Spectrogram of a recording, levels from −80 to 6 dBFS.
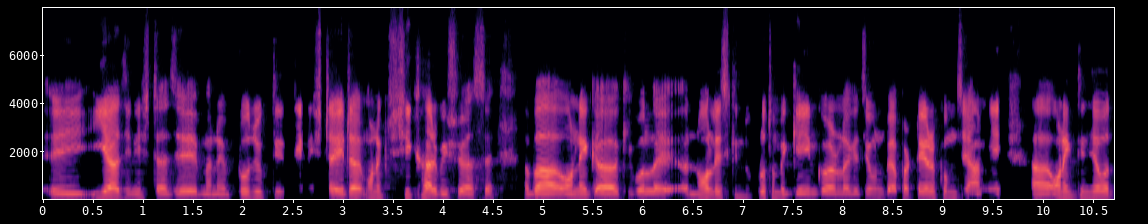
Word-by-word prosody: এই 285 - +1 0.3
ইয়া 180 -1 +8
জিনিসটা 145 -2 -6
যে 130 - -3 0.3
মানে 130 0 -5 0.2
প্রযুক্তির 180 +2 -4
জিনিসটা 175 -1 -3
এটা 170 +3 +4 0.2
অনেক 185 0 -2 0.2
শিখার 200 -5 +3
বিষয় 135 0 -2
আছে - - -7 0.5
বা 140 - +7 0.3
অনেক 160 +2 +3 0.2
আ - - +6 0.2
কি - - -13
বলে 140 -1 0 0.3
আ - - -1
নলেজ 160 +2 +2
কিন্তু 170 -3 -15
১ম 175 +1 -5
এ - - -10
গেইন 150 +1 +2
করা 140 -1 +3
লাগে। 130 +1 -2
যেমন 160 +1 -5
ব্যাপারটা 175 0 -1
এরকম 175 +1 -1
যে - - 0
আমি 160 +2 -5 0.4
আ - - +4 0.2
অনেকদিন 185 +3 0
যাবৎ 180 -1 +1
165 Hz, 185 wpm, -24 LUFS, 145-180 Hz, 0.5 s, ইয়া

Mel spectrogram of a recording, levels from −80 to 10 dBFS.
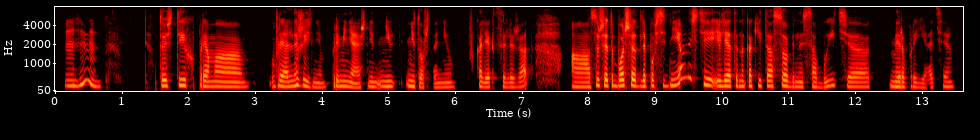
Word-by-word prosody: Мгм. 205 - -1 0.9
То 205 - +1
есть 200 +4 +2
ты 220 -3 +3
их 210 - -3
прямо 170 -3 +2 0.3
в 185 +3 -7
реальной 185 +3 +3
жизни 160 -8 -2
применяешь? 180 -8 0
Не 175 - -3
не 180 +1 -3
не 195 -2 0
то, 150 -3 -3
что 145 - -8
они 155 +1 -6 0.2
в - - -16
коллекции 160 -1 -2
лежат. 160 +2 -4 0.6
А 165 -1 +2
слушай, 215 +4 +4
это 200 - +5
больше 210 +1 +7
для 190 0 +1
повседневности 220 - 0
или 195 -3 +3
это 190 0 +4
на 190 - -1
какие-то 190 0 0
особенные 175 -3 +1
события, 165 0 -3 0.3
мероприятия? 170 -1 -3
180 Hz, 140 wpm, -30 LUFS, 165-200 Hz, 0.9 s, больше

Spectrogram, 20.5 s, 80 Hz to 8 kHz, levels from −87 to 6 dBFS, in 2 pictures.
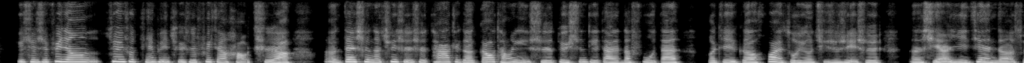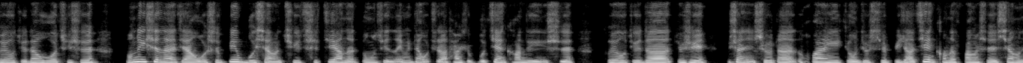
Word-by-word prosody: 尤 - - -1
其 265 +1 +1
是 260 0 +1
非 310 +2 +5
常 275 +1 +3
虽 310 - +2
然 - - +6
说 295 -1 +2
甜 260 -2 -2
品 280 +2 0
确 250 - -2
实 245 -1 -1
非 265 +3 0
常 240 -2 -1
好 235 - -1
吃 - - -5
啊， 200 -3 +5 0.3
呃， 185 - -2
但 280 +5 +6
是 280 +1 +2
呢， 240 -2 0
确 255 +4 +1
实 275 -3 0
是 245 -1 -2
它 255 +2 0
这 265 - -3
个 220 -3 +1
高 260 +4 +2
糖 235 -1 -1
饮 210 -7 -2
食， 205 - -3
对 225 0 0
身 255 +3 -4
体 225 -4 -3
带 225 -2 +2
来 215 - 0
的 215 +1 0
负 230 -1 -5
担 210 +1 +2 0.2
和 215 - -2
这 235 +2 -1
个 200 -3 +2
坏 275 +1 +4
作 215 -2 -2
用 195 -1 +1
其 205 - -10
实 225 0 0
是 225 - +2
也 - - 0
是， 210 -1 -3 0.3
呃， 195 0 0
显 200 - +1
而 - - +3
易 235 -2 0
见 235 -1 +1
的。 170 -1 0
所 235 +4 -3
以 240 - 0
我 220 - -1
觉 - - -4
得 230 0 +1
我 190 -3 0
其 190 +4 -7
实 225 0 -1 0.3
从 225 +4 -1
内 290 0 +6
心 285 -2 +1
来 225 -4 +1
讲， 185 -2 +2
我 165 - 0
是 200 +3 -4
并 265 +3 +2
不 210 - 0
想 175 -6 -1
去 200 +3 -6
吃 210 +2 -9
这 250 - -6
样 230 -4 +2
的 180 - +1
东 190 +2 -4
西 180 -6 -2
的， 155 - -3
因 - - -2
为 - - -3
但 230 -2 -2
我 - - -3
知 - - -6
道 - - +2
它 225 -1 -1
是 175 - -4
不 170 - -3
健 230 -3 0
康 200 0 -2
的 185 - 0
饮 165 -1 0
食。 160 0 -1 0.3
所 230 - -2
以 - - 0
我 215 -2 -1
觉 205 -1 -3
得， 215 +1 +4
就 225 - -1
是， 215 -2 +2 0.2
就 230 - -12
像 255 - +1
你 170 - -2
说 210 +3 -2
的， 195 -3 +1
呃， 210 - -4
换 235 -1 +2
一 210 - 0
种 180 -4 0
就 195 - -2
是 200 0 -4
比 195 +3 -4
较 225 - +2
健 285 +7 +3
康 225 -3 -2
的 190 - +3
方 200 +1 -1
式， 185 -3 0
像 200 -1 -1
220 Hz, 360 characters per minute, -20 LUFS, 200-245 Hz, 0.3 s, 然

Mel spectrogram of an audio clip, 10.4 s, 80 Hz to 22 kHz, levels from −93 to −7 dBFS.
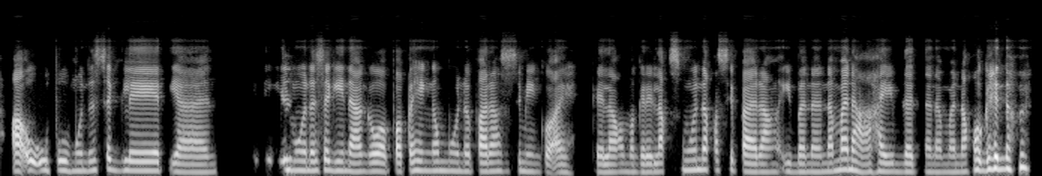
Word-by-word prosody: ah - - +7
uupo 215 - +1
muna 200 +1 -5
saglit 205 -3 +2
'yan, 175 -1 -1 0.4
titigil 440 - -3
muna 210 -1 +1
sa 215 0 +1
ginagawa, 190 -2 +2
papahinga 200 +2 0
muna 195 -1 -4
parang 195 0 +2
sasabihin 190 -1 -8
ko, - - -9
"Ay 165 -1 -3 0.2
kailangan 175 +1 -1
ko - - -4
mag-relax 175 +1 -2
muna, 225 +1 +1
kasi 215 0 -7
parang 180 -1 +2
iba 180 -1 -3
na 180 0 -3
naman, 205 +5 +2
naha-high 185 -2 0
blood 180 -1 0
na 175 -1 -4
naman 175 0 -6
ako." 185 +5 +2
Gano'n. 245 +2 +5
195 Hz, 175 wpm, -23 LUFS, 180-210 Hz, 0.4 s, ah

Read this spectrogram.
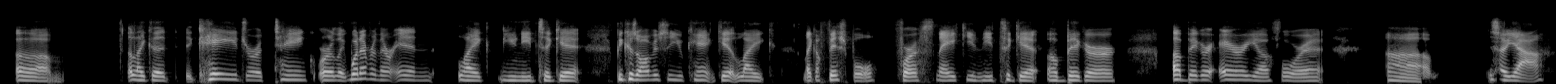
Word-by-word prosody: um 180 -5 0 0.7
like, 200 -1 +1
a 185 -2 +2 0.2
a - - -5
cage 240 -3 +3
or 195 - -2
a 190 - -2
tank 215 -2 0
or, 200 +1 +4
like, 185 -3 -1
whatever 245 0 +3
they're 205 -3 -3
in, 200 -2 -3 0.3
like, 195 -3 0
you 190 -1 -3
need 180 -1 0
to 185 - +3
get, 185 -1 +3 0.4
because 230 +1 +4
obviously 215 +1 +1
you 200 - -7
can't 205 -2 -2
get 195 -1 +3
like 180 -3 -2 0.3
like, 180 - +2
a - - -4
fishbowl 185 -5 0 0.2
for 185 -2 +4
a 180 - 0
snake, 185 -1 +1
you 200 -2 -2
need 185 +1 -3
to 225 - -1
get 180 -3 +2
a 190 0 0
bigger 180 -2 +2 0.6
a 225 - +8
bigger 210 -1 -1
area 205 -4 0
for 170 -3 -2
it, 175 +1 -2 0.6
um, 170 -7 0 0.6
so 220 - +2
yeah. 185 -8 +3
190 Hz, 170 wpm, -25 LUFS, 180-210 Hz, 0.7 s, a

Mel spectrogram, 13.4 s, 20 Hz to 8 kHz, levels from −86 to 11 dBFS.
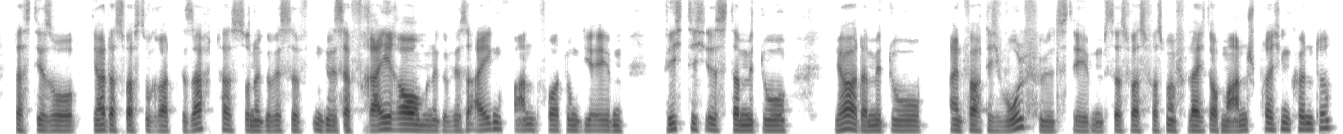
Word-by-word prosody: Dass - - -2
dir 120 -2 -1
so 110 0 +1
ja, 120 0 +4
das, - - 0
was - - +2
du 120 - -7
gerade 105 0 0
gesagt 125 +7 0
hast, 120 -4 -2
so - - -4
'ne 110 0 +1
gewisse 110 +1 -4
F 100 - -17
'n 120 -5 -4
gewisser 110 -3 0
Freiraum 125 0 +6
und 110 - -5
'ne 110 - -4
gewisse 110 0 -5
Eigenverantwortung 120 -3 -2
dir 115 +2 -5
eben 115 -1 -3 0.4
wichtig 135 0 -4
ist, 125 -2 -4
damit 115 -1 +3
du 110 -1 0 0.4
ja, 135 +3 +6
damit 110 0 0
du 110 -1 -2 0.2
einfach 115 -1 +2
dich 100 -2 -10
wohlfühlst 110 - -1
eben. 100 -2 -5
Ist - - -16
das - - -2
was, - - -1
was - - -5
man 115 -2 +1
vielleicht 110 0 +2
auch - - +3
mal 105 - +2
ansprechen 130 +4 -1
könnte? 135 +4 -1
115 Hz, 195 wpm, -23 LUFS, 110-125 Hz, 0.4 s, Freiraum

